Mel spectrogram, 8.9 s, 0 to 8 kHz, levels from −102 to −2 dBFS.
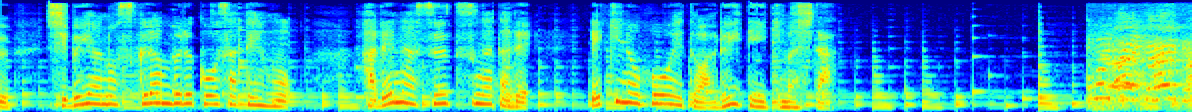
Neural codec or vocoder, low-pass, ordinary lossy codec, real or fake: none; 7.2 kHz; AAC, 32 kbps; real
